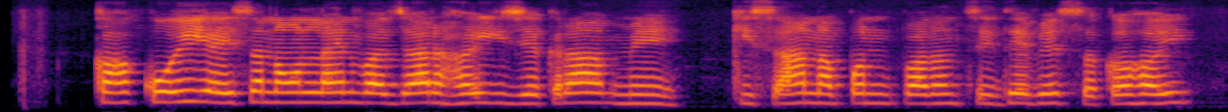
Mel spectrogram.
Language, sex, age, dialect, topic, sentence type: Magahi, female, 51-55, Central/Standard, agriculture, statement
